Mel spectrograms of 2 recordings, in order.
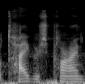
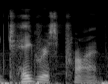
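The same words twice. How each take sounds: First: Tigress with "tie" up front; standard pronunciation. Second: Tigris with "tay" up front; other people's pronunciation. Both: Shown as a demonstration. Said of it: "A lot of people call".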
